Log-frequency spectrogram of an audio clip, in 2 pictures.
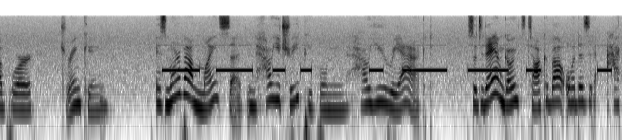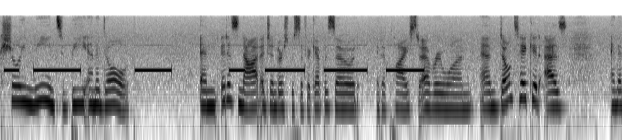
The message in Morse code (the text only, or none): ZPUTJ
